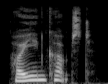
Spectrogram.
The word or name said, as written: højindkomst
